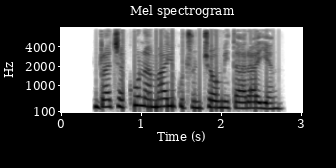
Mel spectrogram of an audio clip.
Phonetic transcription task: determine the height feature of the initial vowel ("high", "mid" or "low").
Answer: low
